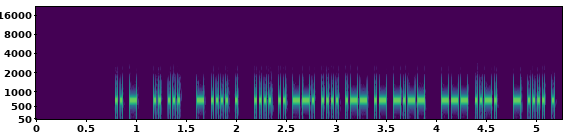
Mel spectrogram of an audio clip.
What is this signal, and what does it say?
Morse code, heard as a keyed tone, about 50 wpm, 700 Hz. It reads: IT IS THE HIGHWAY OF THE
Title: Sentences from Top 1400 Words 50wpm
